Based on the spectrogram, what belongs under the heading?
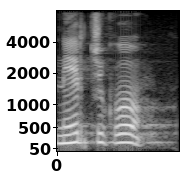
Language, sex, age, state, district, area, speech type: Telugu, male, 18-30, Andhra Pradesh, Eluru, rural, read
